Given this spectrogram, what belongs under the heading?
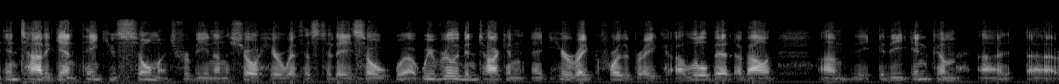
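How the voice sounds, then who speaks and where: A man's voice: lowish voice, pushed and bright, rough recording. A man hosting a financial radio talk show, speaking casually with many fillers and restarts.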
